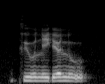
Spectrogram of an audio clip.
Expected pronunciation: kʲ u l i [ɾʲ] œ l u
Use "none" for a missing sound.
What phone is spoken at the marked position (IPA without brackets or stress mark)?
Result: ɾʲ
